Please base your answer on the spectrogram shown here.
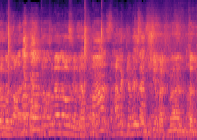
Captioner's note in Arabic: الصوت المنطوق باللغة العربية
